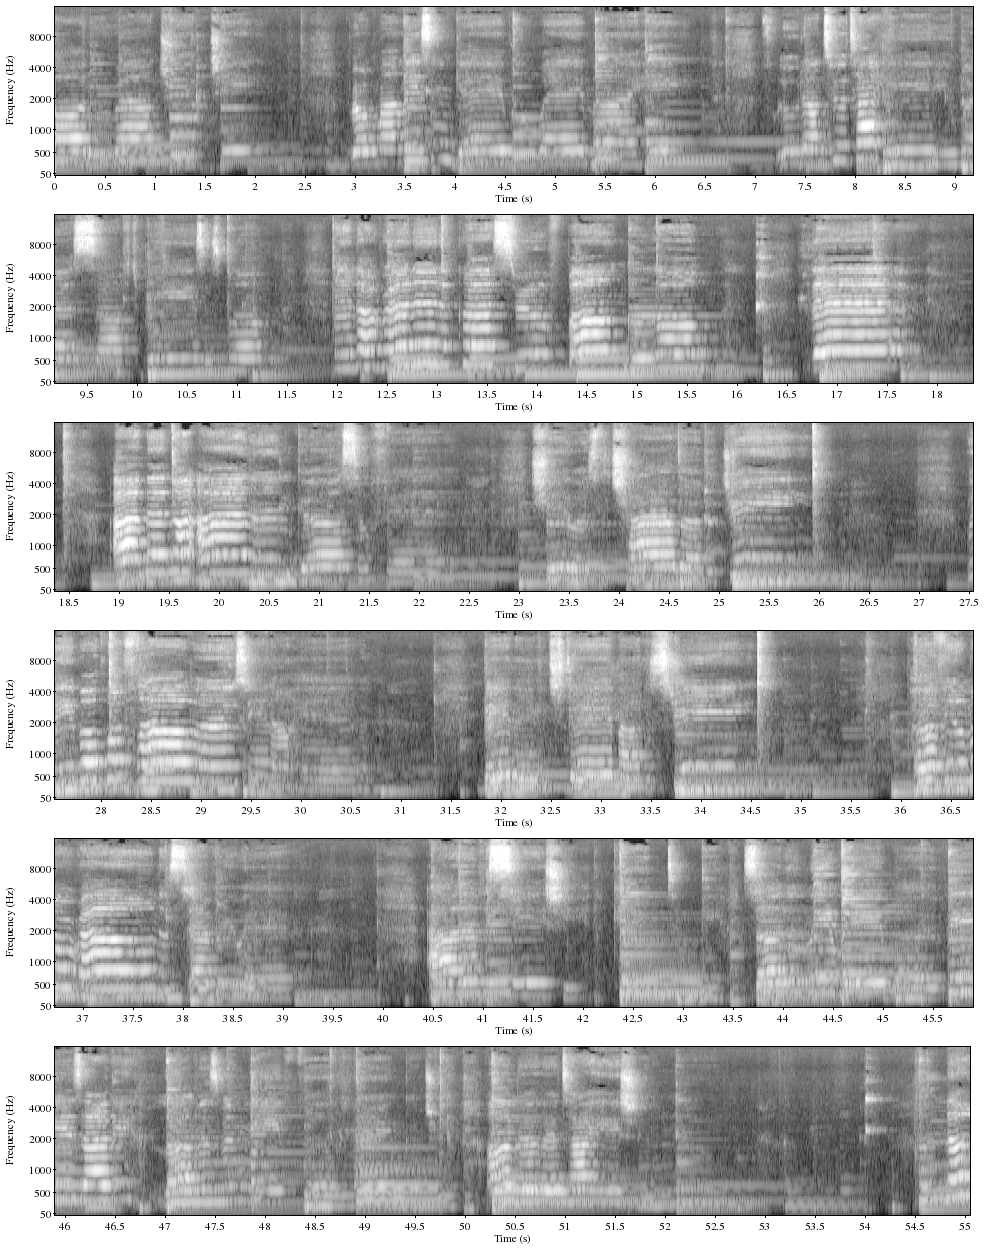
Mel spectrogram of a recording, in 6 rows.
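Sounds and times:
woman singing: 0.0s - 26.6s, 27.3s - 30.9s, 31.6s - 35.0s, 36.1s - 39.7s, 40.3s - 52.9s, 54.5s - 55.0s
acoustic guitar strumming: 8.1s - 41.3s, 42.4s - 55.0s.

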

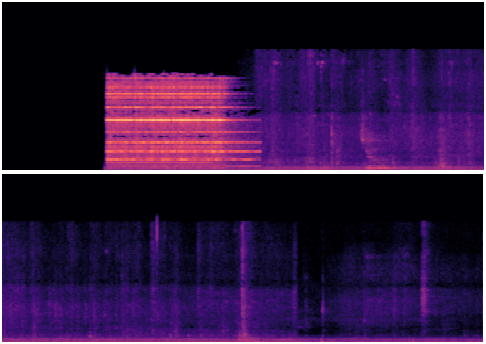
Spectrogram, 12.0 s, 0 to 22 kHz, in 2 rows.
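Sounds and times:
school bell ringing: 1.3s - 3.3s.

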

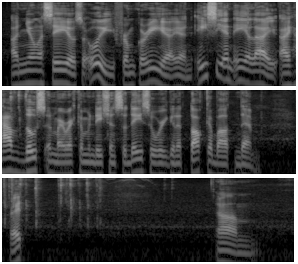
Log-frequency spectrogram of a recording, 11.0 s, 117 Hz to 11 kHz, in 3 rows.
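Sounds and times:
keyboard typing: 3.7s - 4.1s, 7.3s - 8.7s.

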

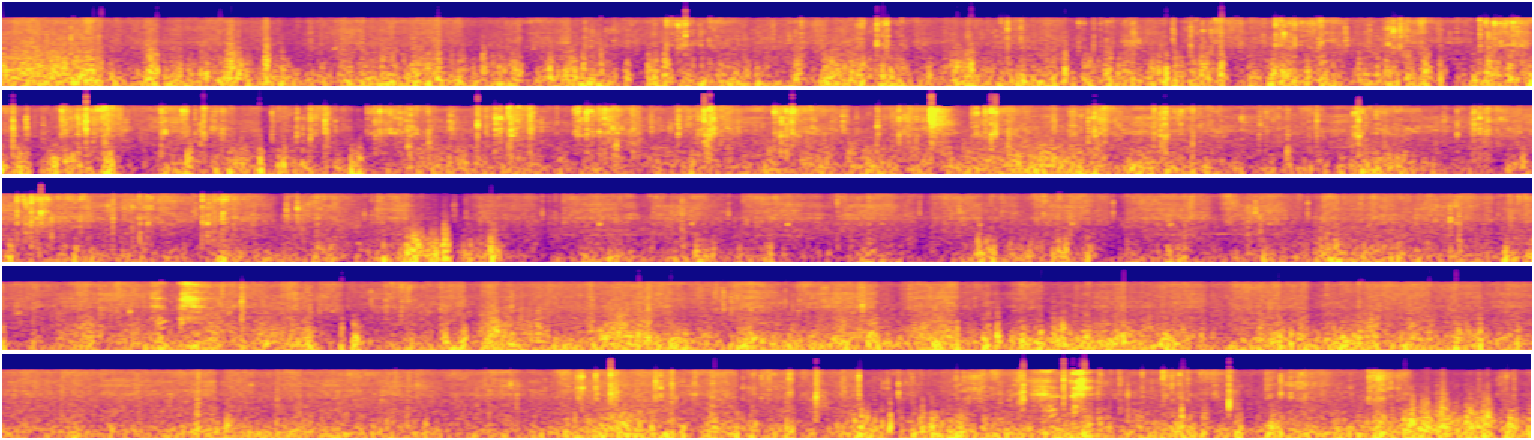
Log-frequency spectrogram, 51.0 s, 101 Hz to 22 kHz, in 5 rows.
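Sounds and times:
strong wind buffeting microphone: 0.0s - 50.9s.

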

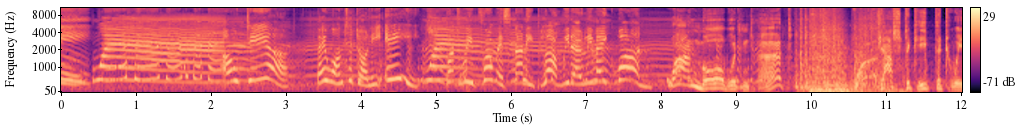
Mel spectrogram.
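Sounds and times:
small children crying: 0.0s - 9.6s.

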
